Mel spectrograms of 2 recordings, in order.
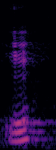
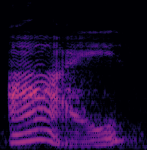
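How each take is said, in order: First: It is a short vowel, as in insect. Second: It is a long vowel, as in ice. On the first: "do the short I" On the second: "say I, its name"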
